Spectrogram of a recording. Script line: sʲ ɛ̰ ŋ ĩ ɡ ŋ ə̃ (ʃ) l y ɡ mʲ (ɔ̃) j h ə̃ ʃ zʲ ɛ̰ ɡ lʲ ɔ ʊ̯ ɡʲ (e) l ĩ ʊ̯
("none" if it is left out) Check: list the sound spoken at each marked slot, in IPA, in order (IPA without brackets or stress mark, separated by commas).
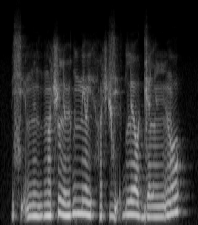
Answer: ʃ, õ, ɛ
